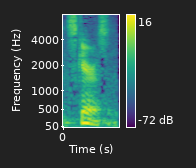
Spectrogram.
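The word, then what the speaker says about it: Skarasen: Scarison? Is that how they pronounced it? – Scarison.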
